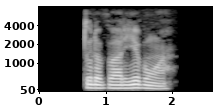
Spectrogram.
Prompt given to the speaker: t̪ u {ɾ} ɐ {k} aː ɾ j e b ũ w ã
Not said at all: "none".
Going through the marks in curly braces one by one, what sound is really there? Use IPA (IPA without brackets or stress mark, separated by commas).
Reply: l, p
